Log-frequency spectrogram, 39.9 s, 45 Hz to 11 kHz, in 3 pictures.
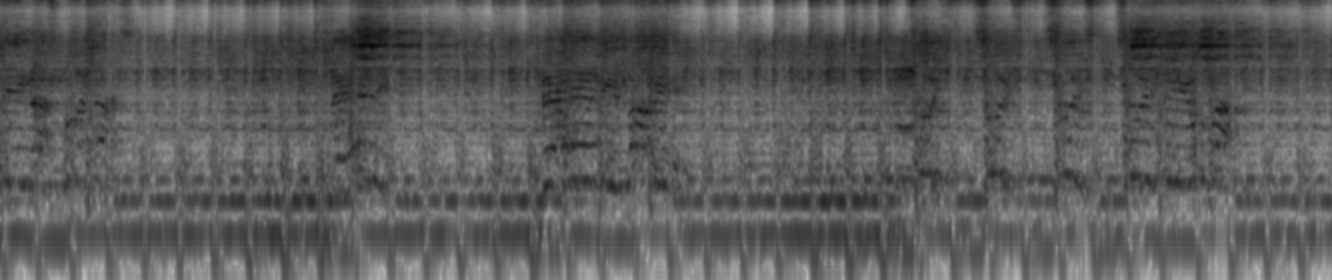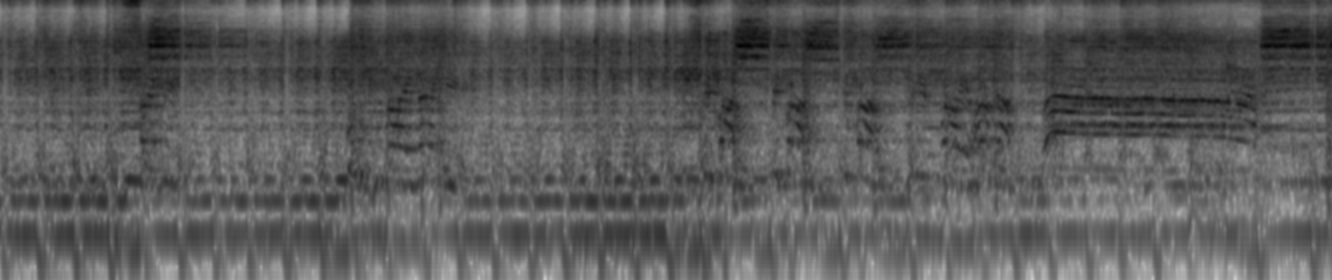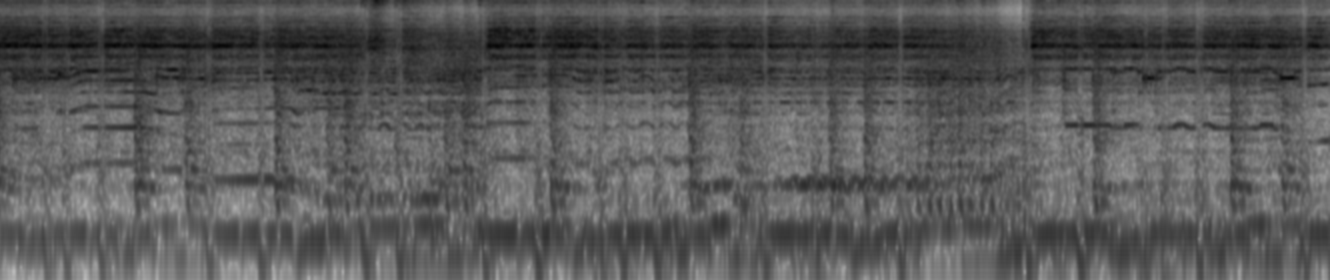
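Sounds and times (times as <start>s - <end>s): drum kit beating: 0.0s - 39.9s
electric guitar: 0.0s - 39.9s
person singing: 5.4s - 7.0s, 9.0s - 12.6s, 14.6s - 15.4s, 20.2s - 26.8s.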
